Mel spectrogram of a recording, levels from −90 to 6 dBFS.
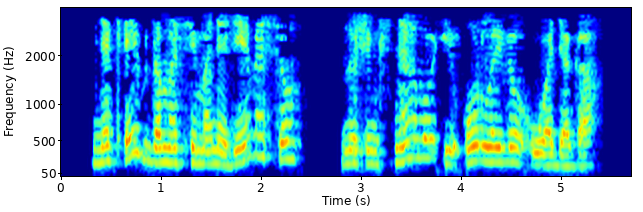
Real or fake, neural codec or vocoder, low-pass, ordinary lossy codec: fake; vocoder, 44.1 kHz, 128 mel bands, Pupu-Vocoder; 3.6 kHz; MP3, 16 kbps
